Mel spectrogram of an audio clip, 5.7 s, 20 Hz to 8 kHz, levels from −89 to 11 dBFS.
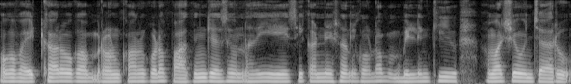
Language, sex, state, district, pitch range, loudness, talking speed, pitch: Telugu, male, Andhra Pradesh, Krishna, 125-135 Hz, -15 LUFS, 190 wpm, 130 Hz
